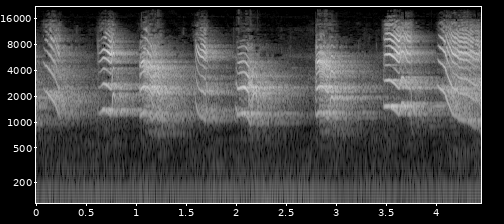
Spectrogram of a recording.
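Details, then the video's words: Young jungle babblers on the verge of fledging give separate harsh, descending squeaky calls, each starting high and sliding down, spaced roughly half a second apart; a low hum runs throughout. "जंगल बेबलर के बच्‍चे आज उड़ान भर लेगें"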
